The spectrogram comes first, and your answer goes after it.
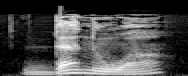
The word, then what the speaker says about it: danois: Le Danemark, danois, danoise. Z, okay, insist on that. Danois, don't pronounce the final S.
